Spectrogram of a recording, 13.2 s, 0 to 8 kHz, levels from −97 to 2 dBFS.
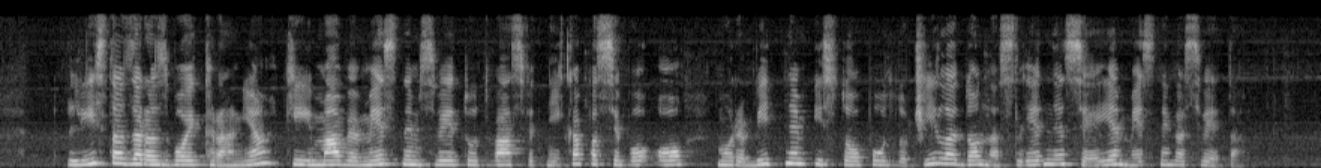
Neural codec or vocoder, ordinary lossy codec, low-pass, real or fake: none; none; none; real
